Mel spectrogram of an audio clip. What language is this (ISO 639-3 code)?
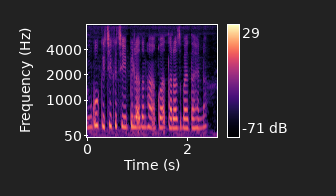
sat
